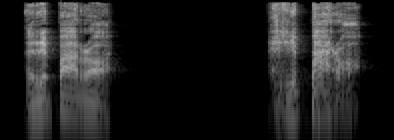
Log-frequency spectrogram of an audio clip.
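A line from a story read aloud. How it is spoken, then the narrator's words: Hissing. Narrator (Russian): прошипел Снег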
